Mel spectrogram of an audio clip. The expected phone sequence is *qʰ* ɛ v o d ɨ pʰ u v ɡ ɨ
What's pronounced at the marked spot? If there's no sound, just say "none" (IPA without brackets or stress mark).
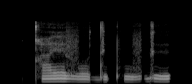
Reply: qʰ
